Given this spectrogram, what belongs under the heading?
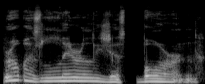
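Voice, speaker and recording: Mellow, husky man commenting on a game. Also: mid-range voice, normal speed, no room sound, studio quality. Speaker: gaming streamer. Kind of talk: casual playthrough commentary.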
